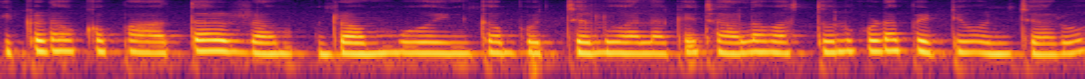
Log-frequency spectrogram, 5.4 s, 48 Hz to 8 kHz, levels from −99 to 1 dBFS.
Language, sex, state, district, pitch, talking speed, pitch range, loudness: Telugu, female, Andhra Pradesh, Sri Satya Sai, 265 Hz, 135 wpm, 255-275 Hz, -16 LUFS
